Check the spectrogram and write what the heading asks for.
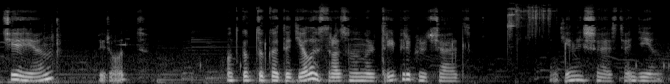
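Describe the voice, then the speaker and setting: A woman's voice: on the low side, steady tone, moderate pace, warm tone, faint music behind. A woman giving casual gameplay commentary, chatting along and ordering her game characters around, with hesitant fillers. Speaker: let's play host.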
